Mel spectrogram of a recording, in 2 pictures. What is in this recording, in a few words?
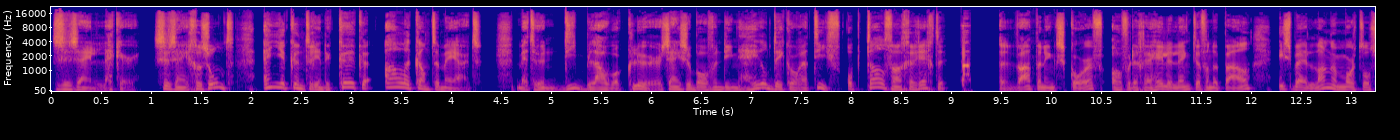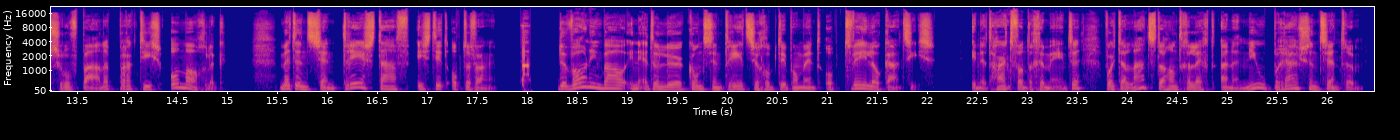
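Dutch male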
